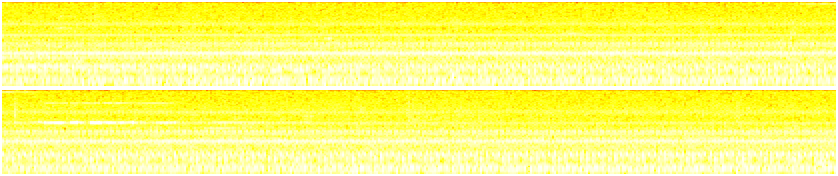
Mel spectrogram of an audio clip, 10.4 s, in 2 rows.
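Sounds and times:
Resort Shirakami train engine hum: 0.0 - 10.4.

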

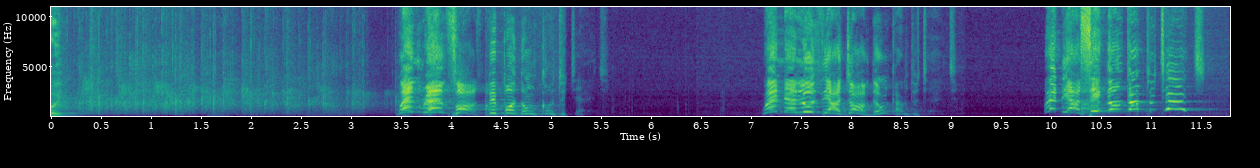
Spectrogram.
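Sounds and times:
speech: 0.0 - 0.2, 4.4 - 5.4, 7.5 - 8.9, 10.0 - 11.6
audience clapping: 0.0 - 3.8.

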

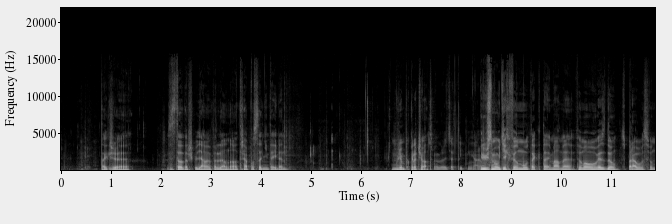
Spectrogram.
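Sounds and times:
speech: 0.8 - 1.5, 2.2 - 4.7, 6.6 - 11.8
person chewing food with crisp crunches: 4.4 - 6.7.

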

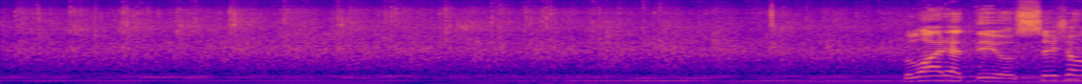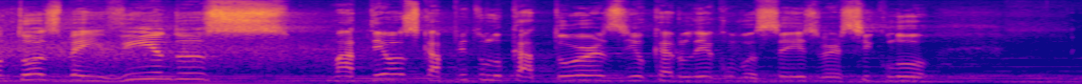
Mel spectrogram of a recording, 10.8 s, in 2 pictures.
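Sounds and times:
audience applause: 0.0 - 7.2
speech: 4.5 - 10.3.

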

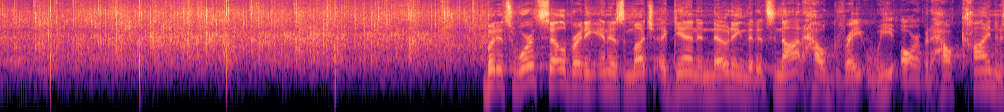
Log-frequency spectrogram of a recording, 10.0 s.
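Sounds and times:
people clapping: 0.0 - 5.7
speech: 4.8 - 10.0.

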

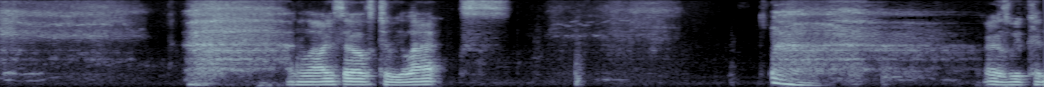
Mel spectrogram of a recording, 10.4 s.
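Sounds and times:
slow deep breath during a guided relaxation: 0.0 - 3.0, 5.4 - 6.8, 7.7 - 9.8
speech: 2.8 - 5.0, 9.8 - 10.4.

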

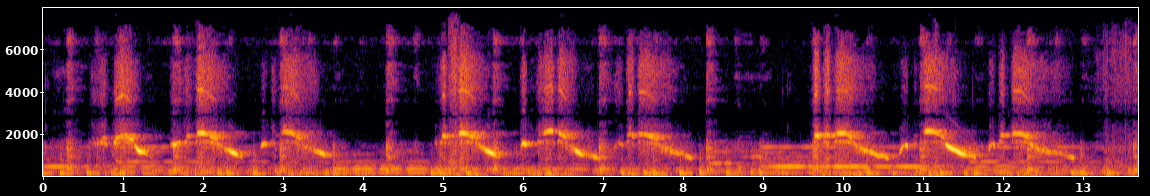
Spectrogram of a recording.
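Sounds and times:
person whistling an imitation of birdsong: 0.6 - 3.7, 4.9 - 8.2, 9.6 - 13.0.

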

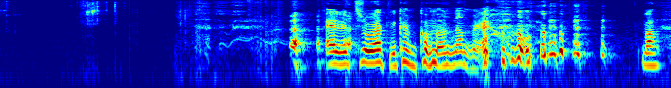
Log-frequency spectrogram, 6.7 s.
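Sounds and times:
eating crunchy potato chips: 0.0 - 2.0
laughter: 2.4 - 3.7, 4.8 - 6.2
speech: 2.9 - 6.7.

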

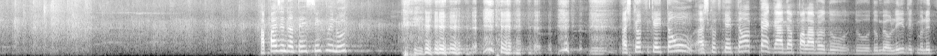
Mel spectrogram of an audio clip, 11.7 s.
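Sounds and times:
audience applause: 0.0 - 6.4
speech: 3.2 - 4.5, 5.2 - 7.2, 7.8 - 11.6
laughter: 4.7 - 7.8.

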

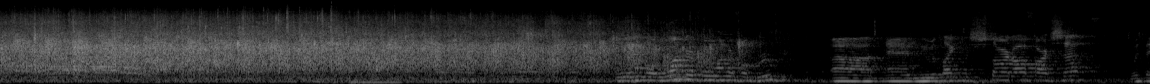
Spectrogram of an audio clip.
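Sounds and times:
audience applause at concert: 0.0 - 7.6
speech: 9.7 - 11.4.

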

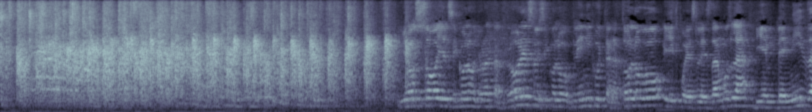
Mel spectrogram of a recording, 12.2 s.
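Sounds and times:
audience applause: 0.0 - 6.2
speech: 6.4 - 12.1.

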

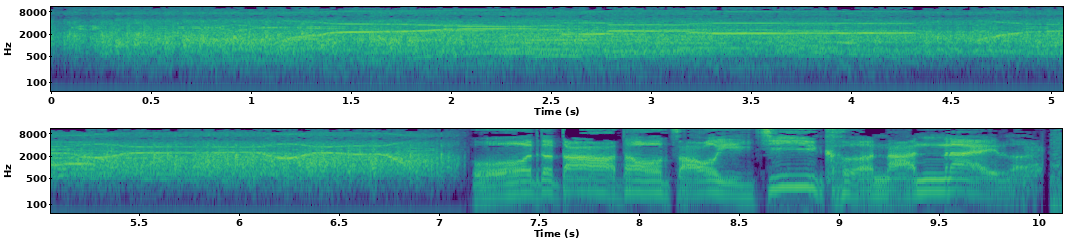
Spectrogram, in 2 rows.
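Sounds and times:
warm applause and cheering: 0.0 - 7.2
speech: 7.5 - 10.0.

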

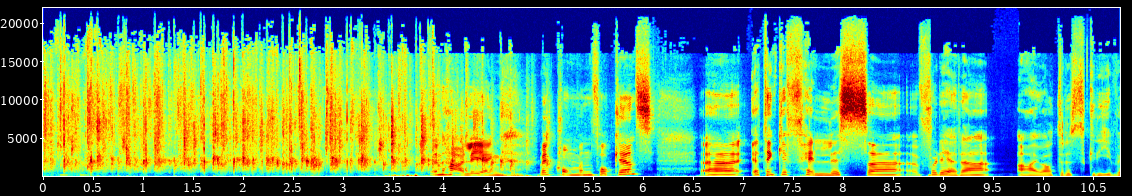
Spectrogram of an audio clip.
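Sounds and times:
audience applause: 0.0 - 5.2
speech: 3.9 - 10.7.

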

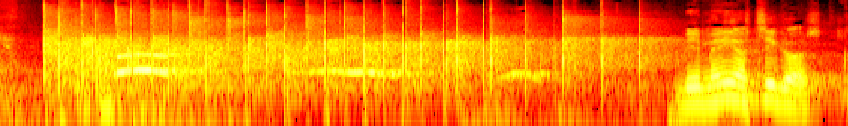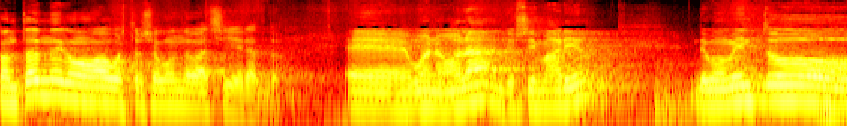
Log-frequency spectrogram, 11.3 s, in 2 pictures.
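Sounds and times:
small audience clapping: 0.0 - 4.5
faint cheering whoops: 0.6 - 3.9
speech: 4.5 - 11.2.

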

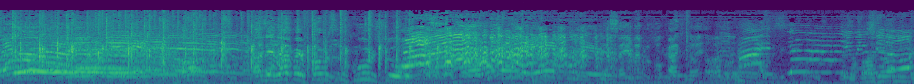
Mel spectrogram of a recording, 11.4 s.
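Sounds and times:
class applauding: 0.0 - 6.7
laughter: 5.0 - 8.1.

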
